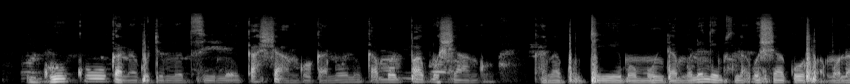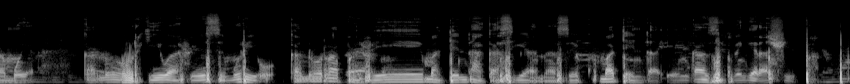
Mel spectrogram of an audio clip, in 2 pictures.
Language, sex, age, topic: Ndau, male, 18-24, health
